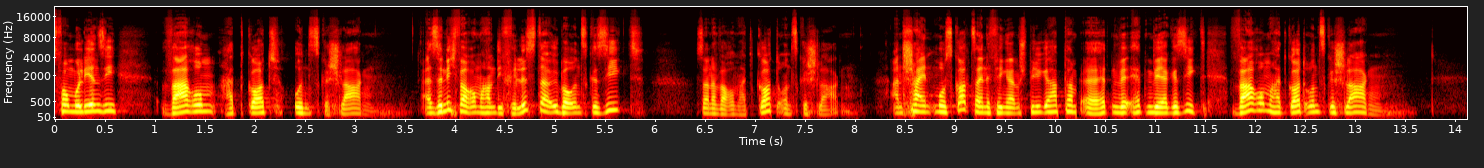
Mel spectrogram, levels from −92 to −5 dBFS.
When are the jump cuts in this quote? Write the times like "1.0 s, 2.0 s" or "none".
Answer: 10.2 s

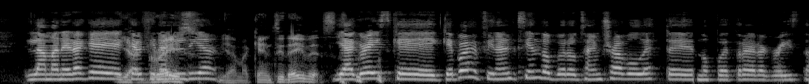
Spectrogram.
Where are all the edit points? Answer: 5.2 s, 6.9 s

